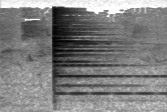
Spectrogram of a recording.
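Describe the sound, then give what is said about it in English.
A single clear strike of the front entrance bell at Hemingway's home, Finca Vigia, a museum in Cuba, rung by the museum director; its bright metallic ring sustains and slowly fades. It is fairly loud, with no voices. “And I ring the bell for you.”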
